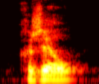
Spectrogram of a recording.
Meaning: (noun) 1. companion 2. journeyman; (adjective) apocopic form of gezellig
- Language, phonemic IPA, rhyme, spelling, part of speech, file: Dutch, /ɣəˈzɛl/, -ɛl, gezel, noun / adjective, Nl-gezel.ogg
